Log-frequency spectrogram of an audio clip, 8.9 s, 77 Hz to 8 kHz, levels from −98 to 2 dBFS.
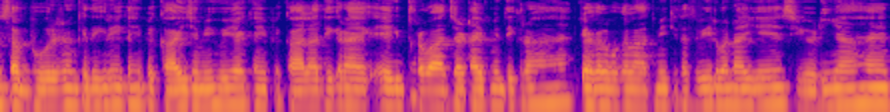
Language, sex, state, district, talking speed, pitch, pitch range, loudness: Hindi, male, Bihar, Supaul, 240 wpm, 105 Hz, 100-105 Hz, -30 LUFS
